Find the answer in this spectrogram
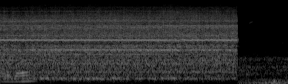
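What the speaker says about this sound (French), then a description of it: "avec une mèche de 2 pouces de même, je vais percer" A power drill with a 2-inch bit bores through cedar wood for a headboard, a loud steady high whine running nearly three seconds before cutting off abruptly, followed by faint quiet.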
